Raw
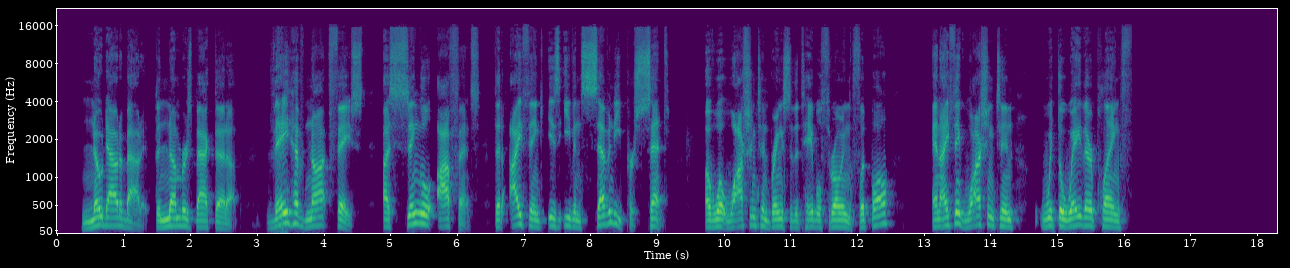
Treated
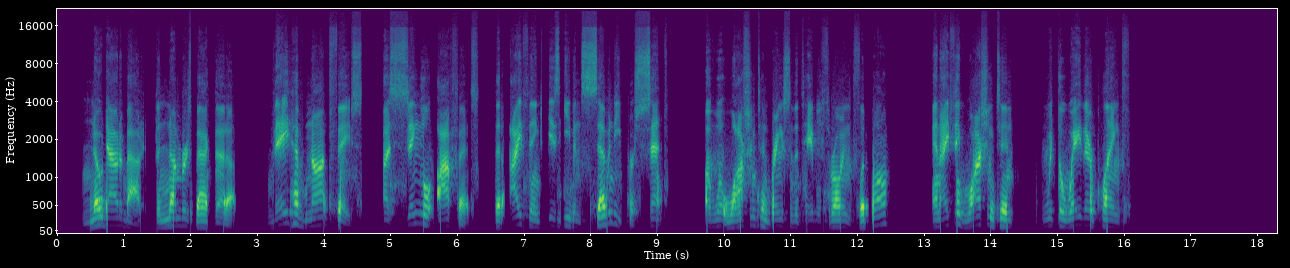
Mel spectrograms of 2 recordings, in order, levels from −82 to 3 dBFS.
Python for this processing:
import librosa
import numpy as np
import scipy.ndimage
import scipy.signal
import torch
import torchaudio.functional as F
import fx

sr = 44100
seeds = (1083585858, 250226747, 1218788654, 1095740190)

y = fx.backlash(x, sr, play_db=-34.5)
y = fx.filter_held_highpass(y, sr, hz=4.0, low_hz=470.0, high_hz=1900.0)
y = F.gain(torch.from_numpy(y), -2.0).numpy()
